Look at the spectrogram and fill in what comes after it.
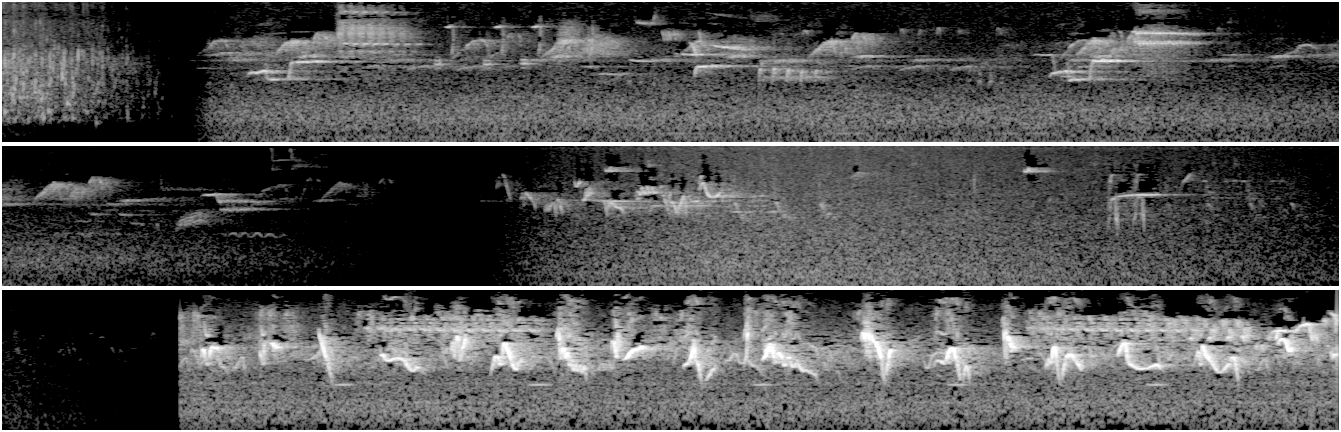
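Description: Songbirds chirping and singing in three short passages with brief silences between them. The last passage is the loudest: a fast run of repeated chirps, about two or three a second.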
